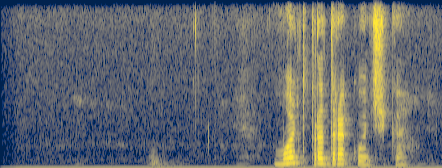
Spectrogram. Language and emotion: Russian, neutral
